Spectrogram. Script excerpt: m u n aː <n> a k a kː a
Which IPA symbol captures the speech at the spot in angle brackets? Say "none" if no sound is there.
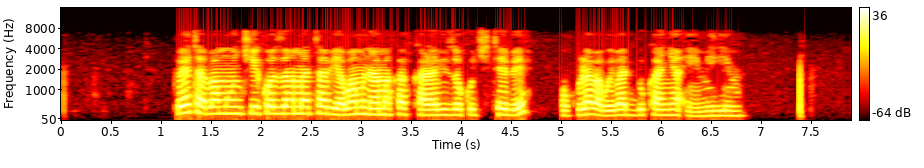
m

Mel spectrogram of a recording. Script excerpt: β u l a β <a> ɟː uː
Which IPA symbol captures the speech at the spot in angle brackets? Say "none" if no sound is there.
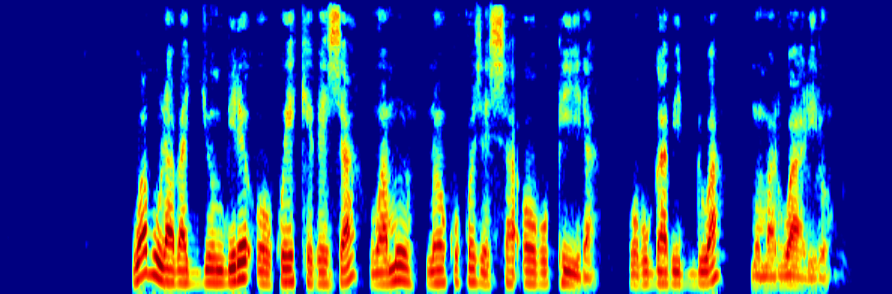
a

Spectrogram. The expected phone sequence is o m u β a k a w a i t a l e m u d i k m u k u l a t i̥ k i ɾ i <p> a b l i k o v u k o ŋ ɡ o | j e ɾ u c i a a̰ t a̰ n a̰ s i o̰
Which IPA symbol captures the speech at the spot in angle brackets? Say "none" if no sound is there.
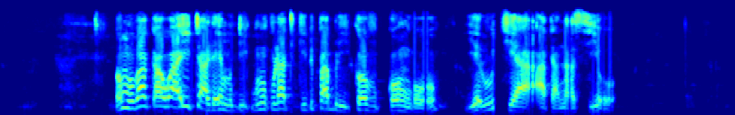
p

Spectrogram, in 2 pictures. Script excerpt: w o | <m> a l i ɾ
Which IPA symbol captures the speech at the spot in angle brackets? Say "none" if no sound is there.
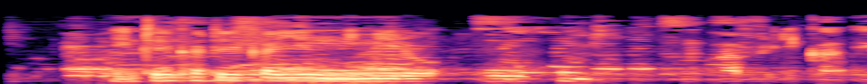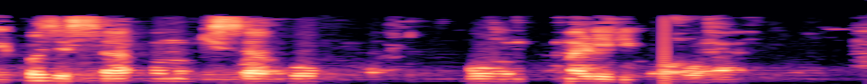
m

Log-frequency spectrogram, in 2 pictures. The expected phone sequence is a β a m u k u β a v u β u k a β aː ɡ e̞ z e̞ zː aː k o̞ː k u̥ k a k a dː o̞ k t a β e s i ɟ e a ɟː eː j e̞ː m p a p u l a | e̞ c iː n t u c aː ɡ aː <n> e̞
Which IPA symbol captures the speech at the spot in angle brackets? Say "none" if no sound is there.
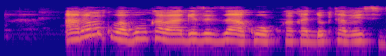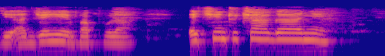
ɲ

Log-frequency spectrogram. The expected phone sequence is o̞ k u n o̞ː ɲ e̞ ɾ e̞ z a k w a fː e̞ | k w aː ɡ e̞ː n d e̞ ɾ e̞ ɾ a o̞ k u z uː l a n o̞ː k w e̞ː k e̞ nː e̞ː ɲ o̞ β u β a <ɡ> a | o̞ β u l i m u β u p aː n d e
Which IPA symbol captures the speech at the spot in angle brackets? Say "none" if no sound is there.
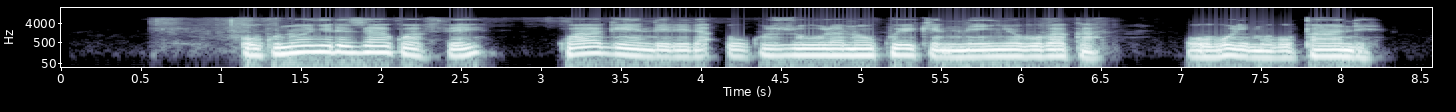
k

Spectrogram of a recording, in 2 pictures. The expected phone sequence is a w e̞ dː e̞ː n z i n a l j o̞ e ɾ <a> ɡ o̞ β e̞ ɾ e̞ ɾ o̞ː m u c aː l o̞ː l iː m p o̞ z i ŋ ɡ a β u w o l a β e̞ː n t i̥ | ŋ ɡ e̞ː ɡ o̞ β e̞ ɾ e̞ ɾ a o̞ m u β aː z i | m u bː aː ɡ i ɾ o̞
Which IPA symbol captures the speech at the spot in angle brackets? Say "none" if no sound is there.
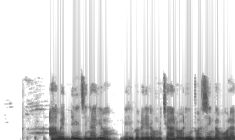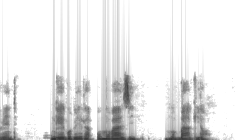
i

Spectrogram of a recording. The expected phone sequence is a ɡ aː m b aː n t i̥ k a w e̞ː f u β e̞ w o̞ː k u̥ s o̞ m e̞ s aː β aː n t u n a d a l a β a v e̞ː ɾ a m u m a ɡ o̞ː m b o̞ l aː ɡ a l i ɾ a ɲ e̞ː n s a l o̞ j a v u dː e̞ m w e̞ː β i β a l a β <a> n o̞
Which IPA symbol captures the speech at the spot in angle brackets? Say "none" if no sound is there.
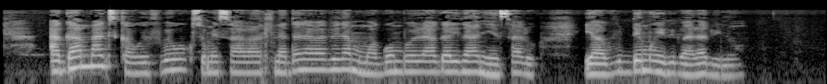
i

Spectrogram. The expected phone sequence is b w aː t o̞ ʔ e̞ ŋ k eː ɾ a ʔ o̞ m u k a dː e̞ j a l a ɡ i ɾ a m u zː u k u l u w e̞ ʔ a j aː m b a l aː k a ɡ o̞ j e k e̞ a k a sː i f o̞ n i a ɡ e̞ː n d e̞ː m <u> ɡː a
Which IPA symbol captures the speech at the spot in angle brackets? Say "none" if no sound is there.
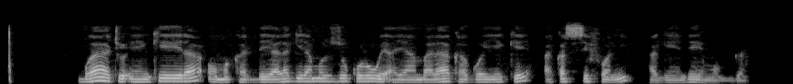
u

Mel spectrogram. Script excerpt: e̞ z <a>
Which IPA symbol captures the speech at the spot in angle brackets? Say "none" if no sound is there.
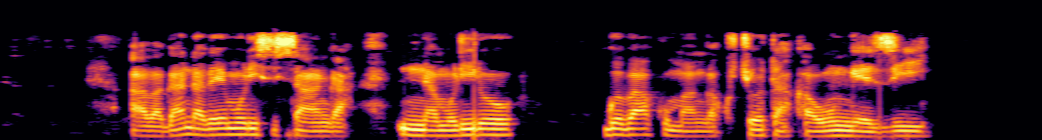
i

